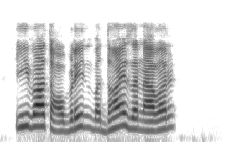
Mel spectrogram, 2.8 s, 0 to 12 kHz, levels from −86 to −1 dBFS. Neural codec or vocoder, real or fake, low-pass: codec, 16 kHz, 2 kbps, FunCodec, trained on LibriTTS, 25 frames a second; fake; 7.2 kHz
